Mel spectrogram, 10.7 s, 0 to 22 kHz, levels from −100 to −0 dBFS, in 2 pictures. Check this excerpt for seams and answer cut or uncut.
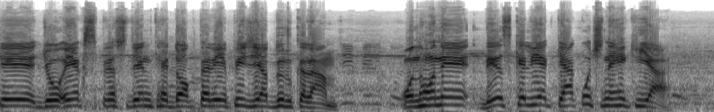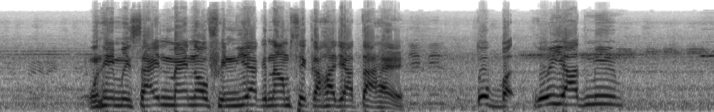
uncut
